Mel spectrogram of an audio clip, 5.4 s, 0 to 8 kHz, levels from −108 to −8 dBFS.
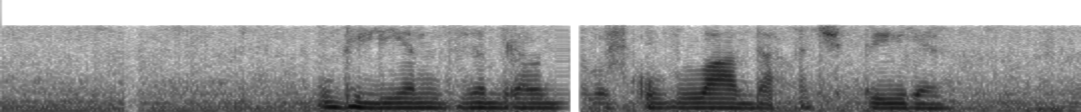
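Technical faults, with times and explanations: Throughout: G.723.1 codec. The audio has passed through a very low-rate telephony coder, and its sound points to roughly 6 kbit/s. It keeps nothing above 4 kHz and refreshes its model of the vocal tract only once every 30 ms frame, so the damage here is heavy. The speech is dull and muffled, with a rough, hoarse edge, and quick consonants smear into one another instead of landing crisply.
0.62–0.72 s and 2.78–3.06 s: VoIP packet loss concealed by the speech codec. Packets went missing twice. The first gap is about 60 ms and the second about 120 ms, which fits two and then four lost 30 ms frames. The decoder covered each gap by replaying its last pitch and filter at falling gain, so the speech turns into a fading buzzy or noisy smear. Because each frame builds on the one before, the sound stays weak and distorted briefly after it resumes.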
